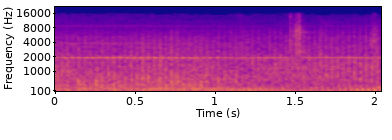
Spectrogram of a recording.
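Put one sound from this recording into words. A helicopter engine and rotor roar steadily in flight.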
